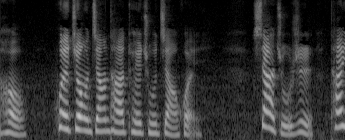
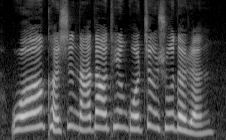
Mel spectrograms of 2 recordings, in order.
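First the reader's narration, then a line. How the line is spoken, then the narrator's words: Shouting. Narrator (Chinese): 他却继续喊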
